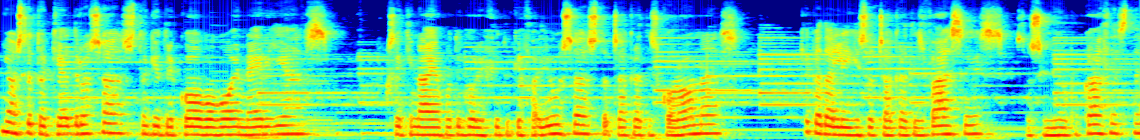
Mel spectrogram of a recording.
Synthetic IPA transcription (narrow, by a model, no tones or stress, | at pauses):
ɲo̞se̥t̪et̪o̞ce̞nd̪ɾo̞sɐst̪o̞ɲɟe̞nd̪ɾiko̞ɐɣo̞ɣo̞e̞ne̞ɾʝiɐs | pu̥kse̞cinɐiɐpo̞t̪iŋɡo̞ɾifit̪uce̞fɐʎusɐst̪o̞t͡sɐkɾɐt̪isko̞ɾo̞nɐs | ce̞kɐt̪ɐliʝist̪o̞t͡sɐkɾɐt̪izvɐsisːt̪o̞simio̞pukɐθe̞st̪e̞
